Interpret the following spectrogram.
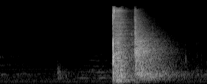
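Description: A .25-calibre Air Venturi Avenge-X pre-charged pneumatic air rifle firing one pellet: a single sharp report about a second in, with a second smaller crack a quarter second later and a short fading tail.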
